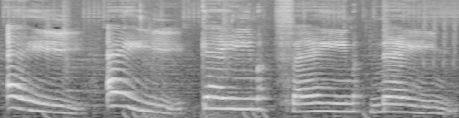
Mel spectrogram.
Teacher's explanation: Make sure you keep that A moving from an A to an E sound. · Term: diphthong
